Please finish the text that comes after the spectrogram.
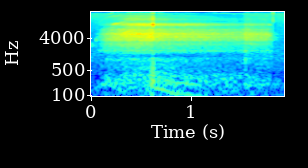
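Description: A long, deep breath drawn in during a guided breathing exercise, a steady airy hiss lasting nearly two seconds with no talking over it.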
